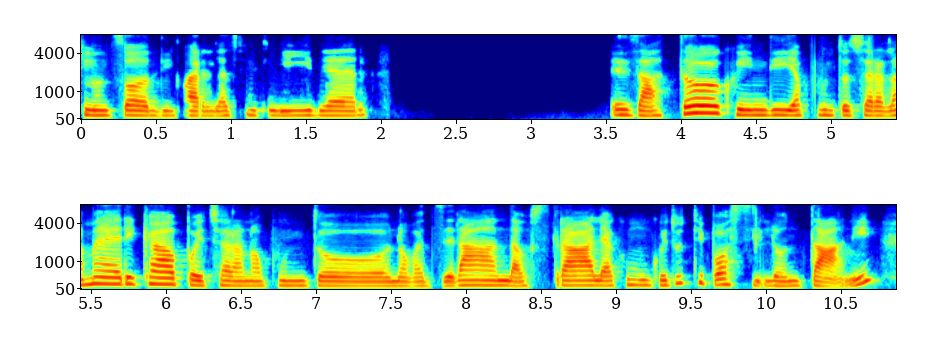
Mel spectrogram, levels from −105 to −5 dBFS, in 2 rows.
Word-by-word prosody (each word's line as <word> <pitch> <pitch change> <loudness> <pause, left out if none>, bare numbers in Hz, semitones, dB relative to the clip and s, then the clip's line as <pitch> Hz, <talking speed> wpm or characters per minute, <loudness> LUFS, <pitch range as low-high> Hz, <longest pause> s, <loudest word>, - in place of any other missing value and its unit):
non 175 -2 +1
so, 170 -1 +1
di 160 0 -6
fare 160 -1 -1
la 160 0 -4
cheerleader. 165 0 -3 1.6
Esatto. 190 +8 +4
Quindi, 180 -3 +1
appunto 175 0 -4
c'era 165 -1 -1
l'America, 220 +4 +3
poi 180 -5 0
c'erano 160 -1 -3
appunto 155 -2 -2
Nuova 150 -1 -4
Zelanda, 170 +1 +1
Australia, 170 +1 +1
comunque 180 -1 -5
tutti 255 +5 -6
posti 195 -6 -2
lontani, 160 - 0
170 Hz, 115 wpm, -22 LUFS, 160-180 Hz, 1.6 s, Esatto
